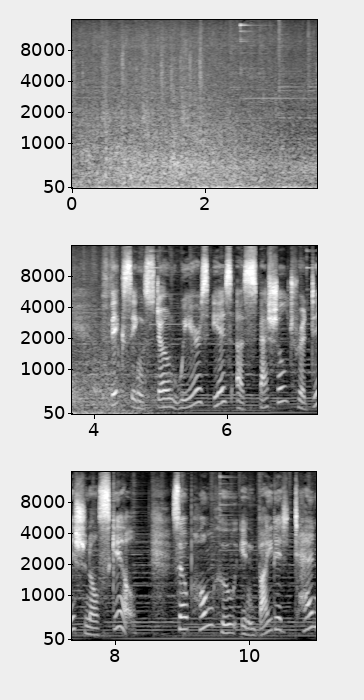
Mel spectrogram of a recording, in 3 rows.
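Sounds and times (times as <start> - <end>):
dense wash of rain-like noise: 0.0 - 6.8
deep thunder rumbling: 0.0 - 7.1
speech: 4.3 - 11.0.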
